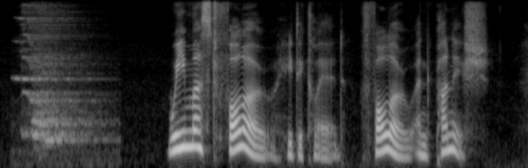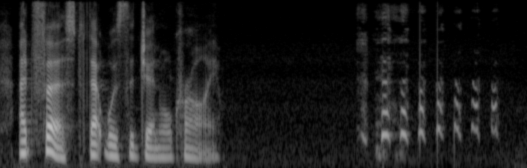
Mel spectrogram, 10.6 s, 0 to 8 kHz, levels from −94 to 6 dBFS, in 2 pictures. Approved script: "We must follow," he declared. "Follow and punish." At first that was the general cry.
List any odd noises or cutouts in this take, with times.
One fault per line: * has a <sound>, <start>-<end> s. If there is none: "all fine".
* has a squeak, 0.1-1.2 s
* has a laugh, 8.8-10.4 s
